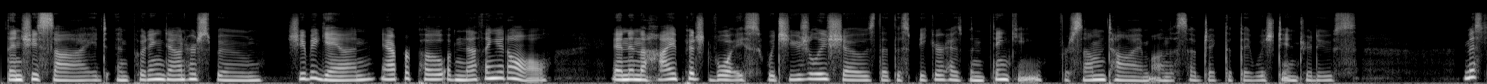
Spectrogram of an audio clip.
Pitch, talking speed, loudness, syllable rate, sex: 210 Hz, 165 wpm, -17 LUFS, 4.6 syllables/s, female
